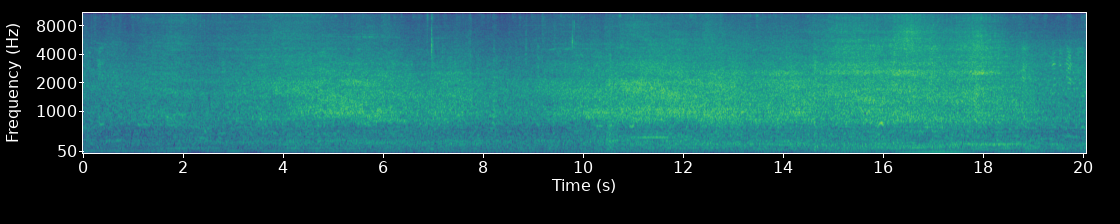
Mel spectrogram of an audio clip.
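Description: Steady, noisy background ambience with indistinct voices in it and a low hum. It slowly swells in level through the middle and eases off near the end.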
